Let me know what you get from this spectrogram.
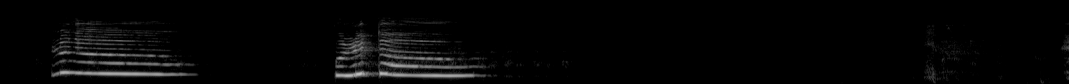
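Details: An Alaskan Malamute howling for no apparent reason gives two long, clear, slightly falling howls of about a second and a half each, separated by a pause, followed by quiet.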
